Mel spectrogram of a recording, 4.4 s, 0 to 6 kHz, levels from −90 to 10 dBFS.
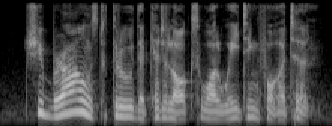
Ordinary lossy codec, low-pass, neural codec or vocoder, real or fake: none; 5.4 kHz; none; real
